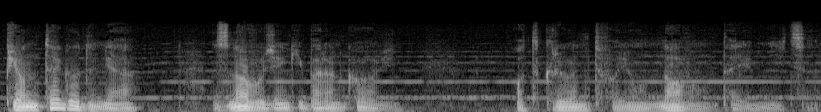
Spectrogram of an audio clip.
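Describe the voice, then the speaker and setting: Gentle reflective narrator, super deep voice, radio play with music behind. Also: male voice, unhurried. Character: gentle, reflective adult male narrator recalling his small friend. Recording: music under the voice.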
